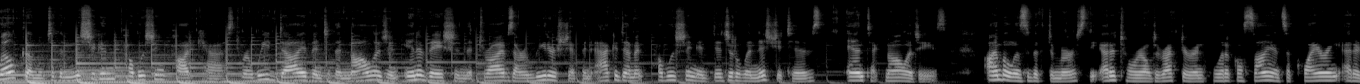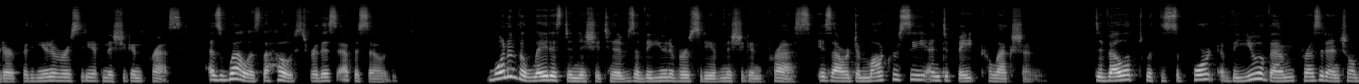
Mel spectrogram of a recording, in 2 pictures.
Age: 40-59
